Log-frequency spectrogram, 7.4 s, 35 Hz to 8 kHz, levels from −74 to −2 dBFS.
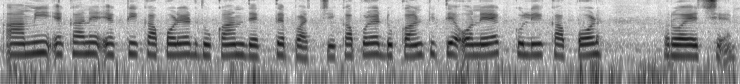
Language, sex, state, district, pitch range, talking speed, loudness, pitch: Bengali, female, Assam, Hailakandi, 220-240 Hz, 95 wpm, -18 LUFS, 235 Hz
